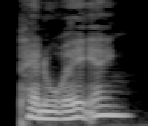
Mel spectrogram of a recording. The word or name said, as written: panorering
